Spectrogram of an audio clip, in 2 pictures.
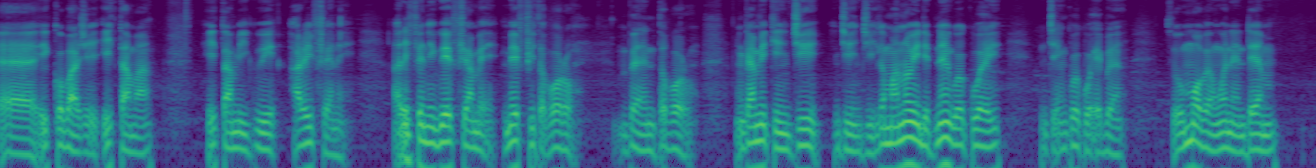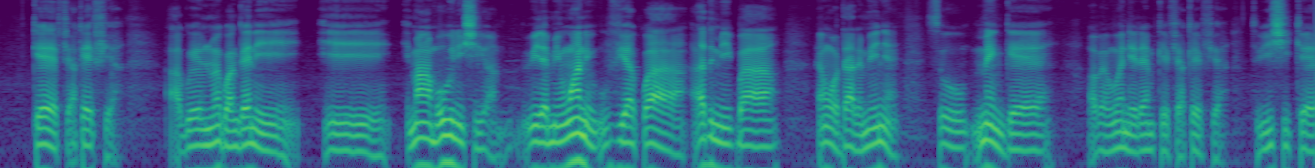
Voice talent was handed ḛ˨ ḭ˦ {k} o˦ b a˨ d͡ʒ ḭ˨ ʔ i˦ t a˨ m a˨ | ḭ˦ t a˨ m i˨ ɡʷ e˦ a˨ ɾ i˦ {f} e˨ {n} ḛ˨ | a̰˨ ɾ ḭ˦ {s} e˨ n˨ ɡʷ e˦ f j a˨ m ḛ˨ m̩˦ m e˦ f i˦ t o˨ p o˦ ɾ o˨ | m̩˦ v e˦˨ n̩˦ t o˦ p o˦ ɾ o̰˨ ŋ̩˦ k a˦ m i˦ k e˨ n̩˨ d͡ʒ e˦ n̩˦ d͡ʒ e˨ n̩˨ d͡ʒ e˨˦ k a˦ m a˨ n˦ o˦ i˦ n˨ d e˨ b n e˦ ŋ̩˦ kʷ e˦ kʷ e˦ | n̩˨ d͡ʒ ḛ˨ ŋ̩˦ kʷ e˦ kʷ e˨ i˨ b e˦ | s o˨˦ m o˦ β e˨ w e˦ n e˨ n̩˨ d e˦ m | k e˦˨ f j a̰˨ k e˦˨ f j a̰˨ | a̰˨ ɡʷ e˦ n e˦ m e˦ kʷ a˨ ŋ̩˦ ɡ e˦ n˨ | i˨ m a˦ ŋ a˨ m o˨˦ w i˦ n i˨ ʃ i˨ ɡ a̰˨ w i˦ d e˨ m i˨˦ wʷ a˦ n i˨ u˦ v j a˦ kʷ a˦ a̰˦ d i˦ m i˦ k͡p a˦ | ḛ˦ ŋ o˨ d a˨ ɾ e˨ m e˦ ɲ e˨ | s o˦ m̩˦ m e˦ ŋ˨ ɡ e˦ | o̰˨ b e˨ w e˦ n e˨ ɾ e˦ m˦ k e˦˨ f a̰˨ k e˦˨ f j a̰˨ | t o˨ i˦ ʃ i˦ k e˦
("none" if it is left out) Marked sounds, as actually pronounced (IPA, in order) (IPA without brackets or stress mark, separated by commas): k, f, n, f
